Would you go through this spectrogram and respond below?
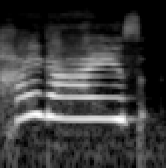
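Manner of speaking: squeaky, very high voice with long drawn-out "hi". Asked to do an impression of a woman from class, the speaker imitates her high-pitched voice. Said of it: "can you do an impression of her?".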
